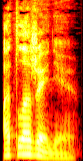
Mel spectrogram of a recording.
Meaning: deposit; sediment, sedimentation, precipitation, deposition
- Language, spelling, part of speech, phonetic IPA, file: Russian, отложение, noun, [ɐtɫɐˈʐɛnʲɪje], Ru-отложение.ogg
